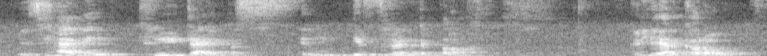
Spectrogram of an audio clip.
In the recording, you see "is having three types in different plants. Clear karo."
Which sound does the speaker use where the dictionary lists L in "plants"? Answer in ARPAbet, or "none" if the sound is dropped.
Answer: none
